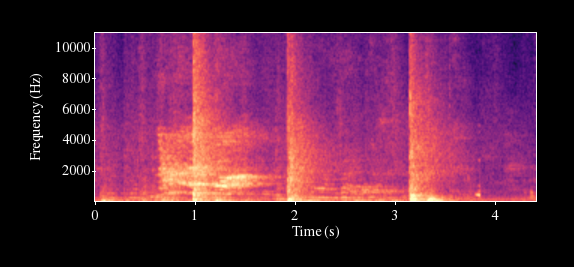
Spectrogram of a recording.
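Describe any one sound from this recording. Bodies thud onto judo mats.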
